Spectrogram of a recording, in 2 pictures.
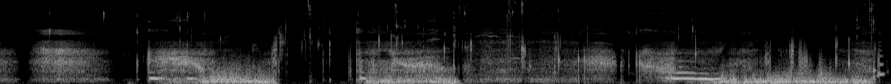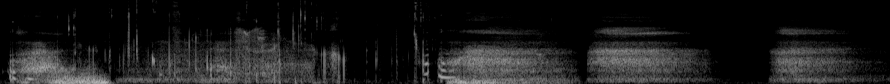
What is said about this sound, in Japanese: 今の耳なめは、いわばご挨拶です。私のコンサルがうまく機能しているかの確認です。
